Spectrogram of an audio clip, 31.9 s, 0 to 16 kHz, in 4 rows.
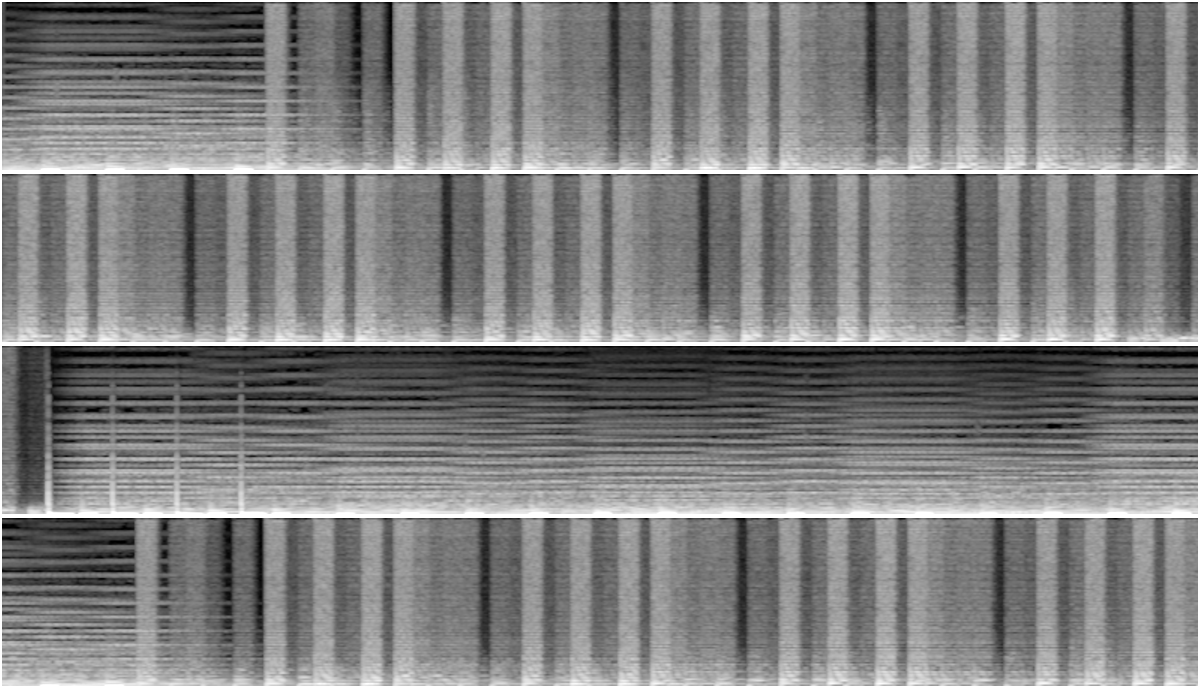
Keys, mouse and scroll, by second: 1.5 click, 3.6 click, 4.9 click, 6.3-7.5 drag, 14.1 click, 14.8 right click, 15.9 click, 30.1 right click, 31.1 click.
